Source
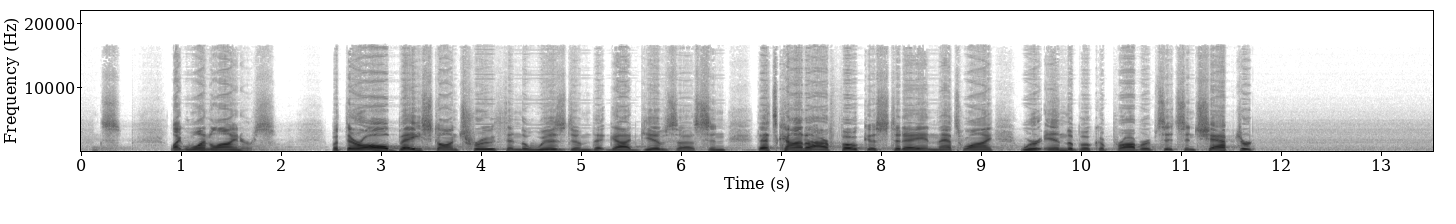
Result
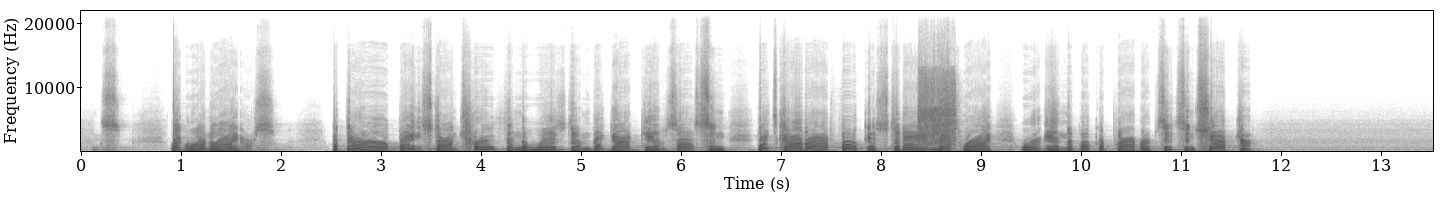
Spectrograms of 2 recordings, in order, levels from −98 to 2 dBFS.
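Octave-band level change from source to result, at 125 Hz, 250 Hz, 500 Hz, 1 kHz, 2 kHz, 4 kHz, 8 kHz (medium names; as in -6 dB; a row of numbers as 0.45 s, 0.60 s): -5.0 dB, -13.5 dB, -17.5 dB, -16.5 dB, -10.5 dB, -8.0 dB, -2.5 dB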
